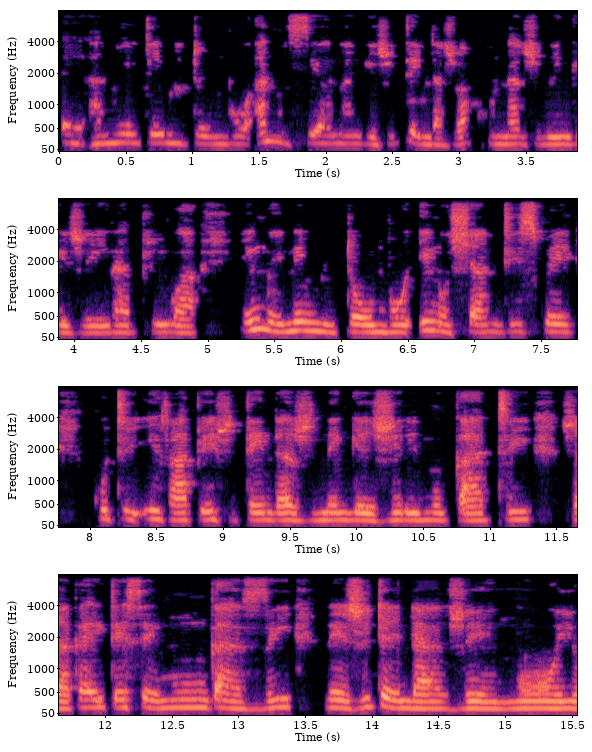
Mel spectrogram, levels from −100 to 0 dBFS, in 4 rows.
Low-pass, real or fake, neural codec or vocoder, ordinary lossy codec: 7.2 kHz; real; none; Opus, 64 kbps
